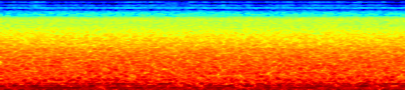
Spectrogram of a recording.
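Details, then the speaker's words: McGraw Edison Comfort Fan, a replacement "factory serviced" unit swapped in for one with vibration and humming (suspected misaligned motor shaft): steady low hum, smooth even air rush on high, no wobble or knocking, hub not bouncing; runs smoothly. "But this one's not vibrating like the other one was. Yeah, it's definitely very smooth."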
